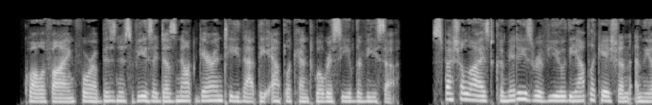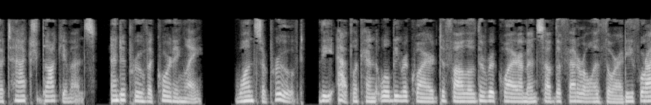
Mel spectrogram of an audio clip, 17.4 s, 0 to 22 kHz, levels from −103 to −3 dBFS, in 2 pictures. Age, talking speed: 40-59, 150 wpm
